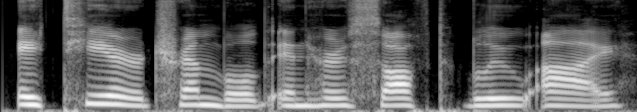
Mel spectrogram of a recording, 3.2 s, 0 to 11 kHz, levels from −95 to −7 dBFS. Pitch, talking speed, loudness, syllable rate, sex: 205 Hz, 150 wpm, -17 LUFS, 3.1 syllables/s, female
